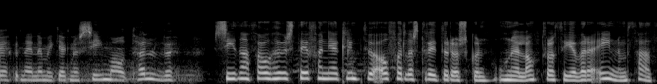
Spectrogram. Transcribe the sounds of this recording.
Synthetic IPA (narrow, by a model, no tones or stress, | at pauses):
ɛhkɪt̪nejnamɪcɛknḁsiːmaːwt̪ʰœlvʏ | siːðanθawɦɛvɪɾ̥st̪ɛːfanijaklim̥t̪vɪða̰ːwfat̪last̪ɾeːjt̪ʏɾœskʏnhunɛɾlawŋ̥t̪fɾawθiavɛːɾa̰ʔeːjnʏmθaθ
